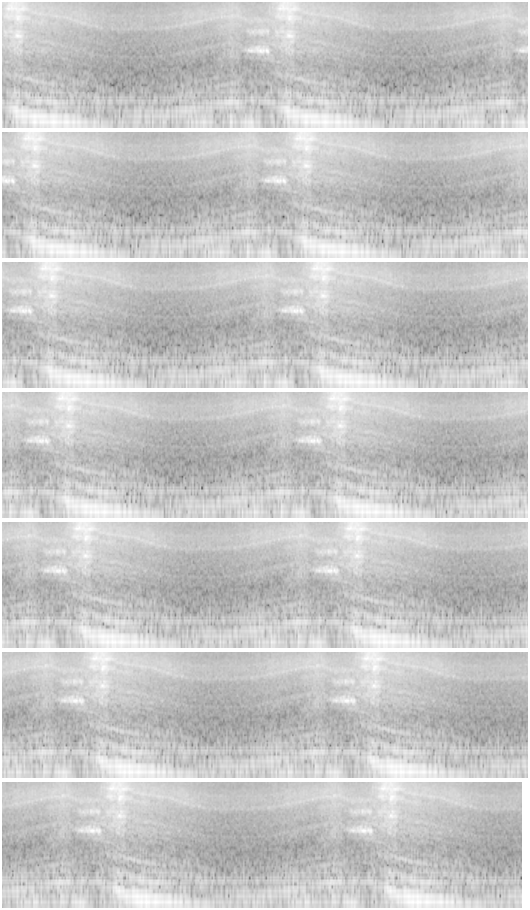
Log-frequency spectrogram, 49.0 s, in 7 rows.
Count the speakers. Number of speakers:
0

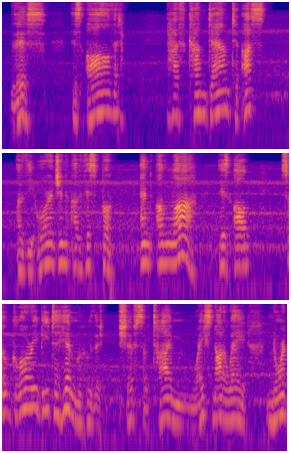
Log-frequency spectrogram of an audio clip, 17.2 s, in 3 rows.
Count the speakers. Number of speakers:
1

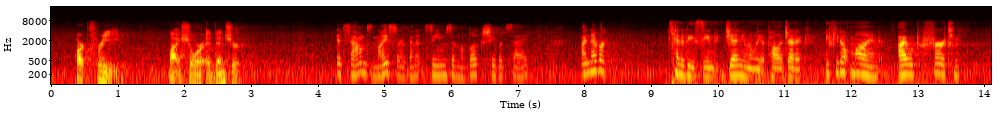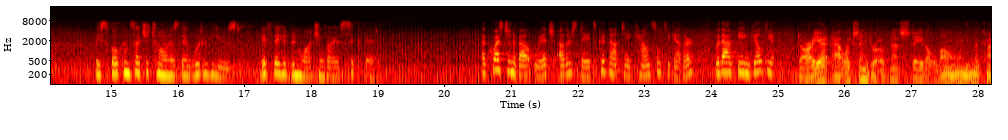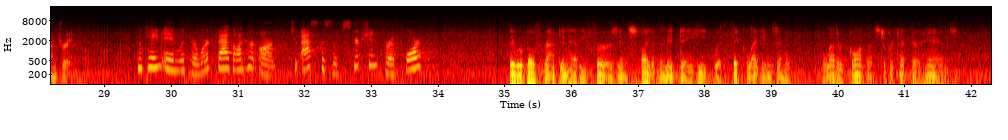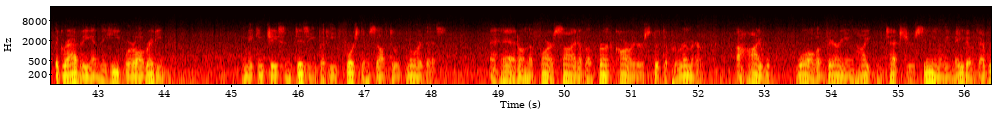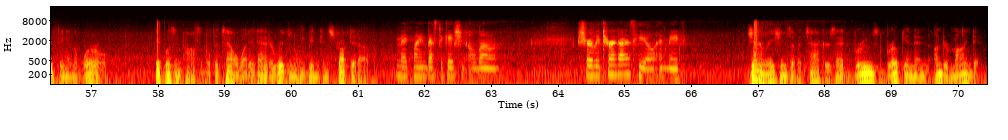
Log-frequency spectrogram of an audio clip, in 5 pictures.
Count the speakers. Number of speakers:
8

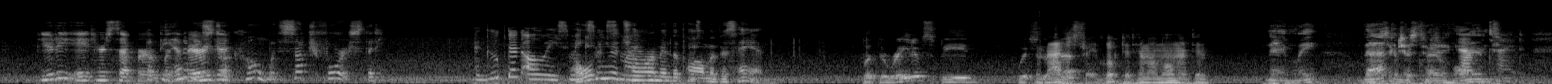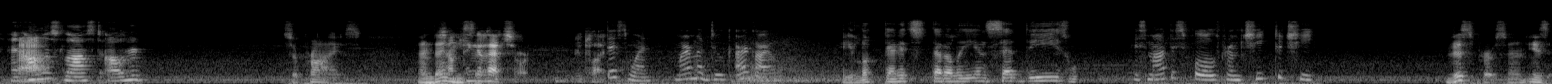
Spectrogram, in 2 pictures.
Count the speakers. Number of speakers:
8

